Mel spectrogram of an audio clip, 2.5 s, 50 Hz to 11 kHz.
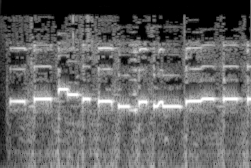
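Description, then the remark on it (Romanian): A 13-year-old boy plays a lively, high melody of short connected notes on a fluier folk flute, fairly loud, over a low murmuring background like an outdoor crowd, at a campaign launch show in the square of Ștefan cel Mare Park. “Micul fluierist, care participă și el la spectacolul de lansare a campaniei”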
